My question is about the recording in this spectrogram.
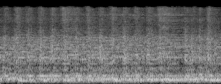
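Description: Loud, steady music with a guitar part.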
